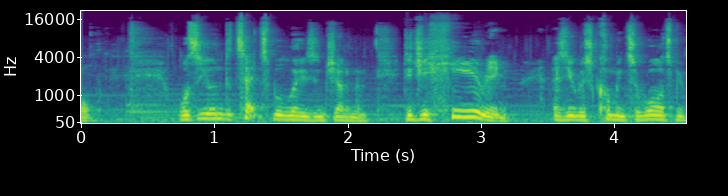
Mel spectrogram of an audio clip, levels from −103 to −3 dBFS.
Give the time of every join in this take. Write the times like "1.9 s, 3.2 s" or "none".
none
